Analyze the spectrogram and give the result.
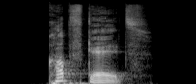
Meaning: genitive singular of Kopfgeld
- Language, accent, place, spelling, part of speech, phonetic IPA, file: German, Germany, Berlin, Kopfgelds, noun, [ˈkɔp͡fˌɡɛlt͡s], De-Kopfgelds.ogg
